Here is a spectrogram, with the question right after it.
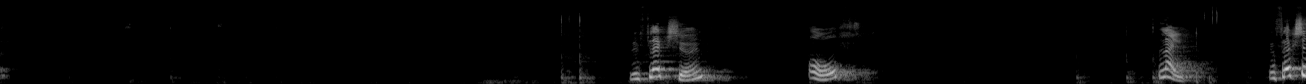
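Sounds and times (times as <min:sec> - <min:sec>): chalk scratching on chalkboard: 0:00.5 - 0:11.7
light chalk taps: 0:00.7 - 0:03.9, 0:05.6 - 0:06.0, 0:10.1 - 0:12.2.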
